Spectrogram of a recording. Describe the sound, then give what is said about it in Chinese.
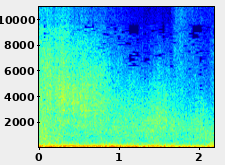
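A thunderous explosion from a magical area attack mixing wind, thunder and evil power, deep in a great forest: a loud, sustained, low rolling rumble like heavy thunder that fills the whole stretch, with no voices. “如同惊雷滚滚，剧烈的轰鸣声在这片星斗大森林深处响起，恐怖的爆炸声摧毁了周围大量的植物。”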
